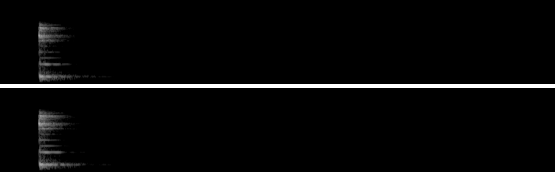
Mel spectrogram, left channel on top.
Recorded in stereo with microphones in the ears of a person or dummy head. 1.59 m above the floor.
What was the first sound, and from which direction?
A cowbell, 5° right (ahead or behind).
